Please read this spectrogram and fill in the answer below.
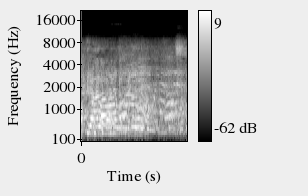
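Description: Several people talking over one another in overlapping chatter.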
